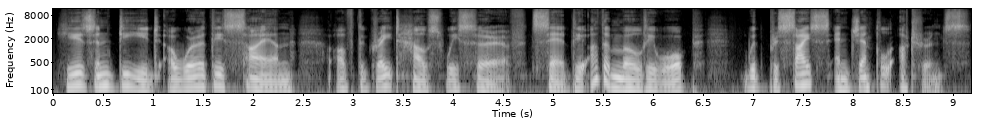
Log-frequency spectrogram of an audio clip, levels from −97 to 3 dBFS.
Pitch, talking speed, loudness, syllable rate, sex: 100 Hz, 135 wpm, -23 LUFS, 4.2 syllables/s, male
